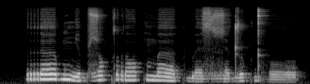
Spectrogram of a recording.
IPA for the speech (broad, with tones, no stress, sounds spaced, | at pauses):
r ɜː˦ b ɲ e˨ b ɮ ɔ˦ k r ɔː˦ k m ɜː˦˨ k b ɛ˨ z ɮ ɛ˨˦ d ɭ u˦ k ɖʱ oː˨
